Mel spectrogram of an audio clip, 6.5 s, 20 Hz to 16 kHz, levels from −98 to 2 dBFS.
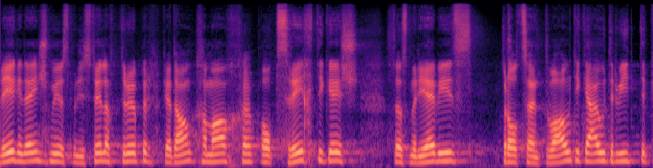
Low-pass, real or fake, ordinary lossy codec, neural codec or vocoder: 14.4 kHz; fake; none; autoencoder, 48 kHz, 32 numbers a frame, DAC-VAE, trained on Japanese speech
